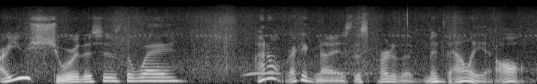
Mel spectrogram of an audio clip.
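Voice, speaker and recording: Against noticeable background noise, a man speaks in a nervous tone with very wide pitch swings. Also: medium pitch for a man, moderate pace. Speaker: radio host. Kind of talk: radio DJ patter. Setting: party, broadcasting from a robot party. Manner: rambling, self-deprecating, nervous, halting.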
